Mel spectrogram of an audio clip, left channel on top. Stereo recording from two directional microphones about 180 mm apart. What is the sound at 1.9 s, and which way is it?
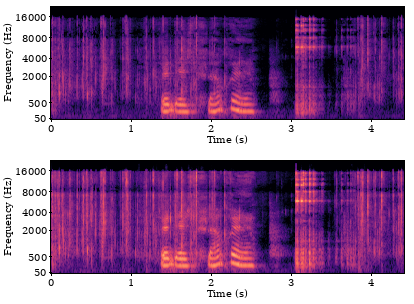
Speech, 5° left (ahead or behind).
